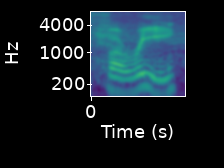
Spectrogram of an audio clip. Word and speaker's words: Faree: Faree. I keep pronouncing his name wrong, and I apologize for that. It is Faree.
